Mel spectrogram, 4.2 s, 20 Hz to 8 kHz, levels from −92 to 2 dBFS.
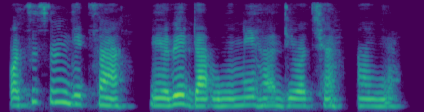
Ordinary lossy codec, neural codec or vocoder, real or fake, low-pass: none; codec, 44.1 kHz, 1.7 kbps, Pupu-Codec; fake; 7.2 kHz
